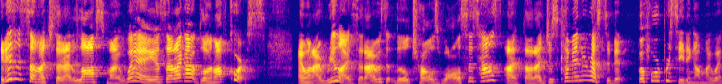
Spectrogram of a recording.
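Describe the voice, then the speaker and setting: In a creaky, put-on character voice with a cheerful tone, the speaker races along at a very fast pace with very wide pitch swings. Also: female-sounding voice, high pitch for a woman. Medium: read story. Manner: folksy, quaint, cheerful.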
